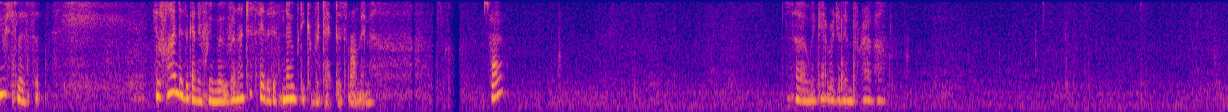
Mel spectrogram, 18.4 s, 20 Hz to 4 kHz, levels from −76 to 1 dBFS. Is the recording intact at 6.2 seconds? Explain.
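No. From 6.18 to 6.24 s there is a short stall from a late packet: the jitter buffer emptied, so the last sound was stretched about 40 ms, held with a slight buzz or dip, before resuming without loss.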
